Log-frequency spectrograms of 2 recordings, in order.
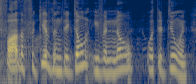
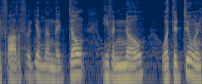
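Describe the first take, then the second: First: Said in the usual way. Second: "forgive" said lower and softer; gentle modelled prayer. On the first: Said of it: "look at him and say". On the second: Shown as a demonstration. Preacher shows how to forgive a hurtful relative, soft and low. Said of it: "You need to look at him and say".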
